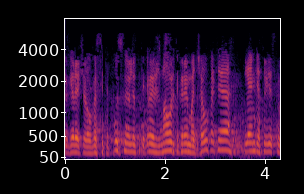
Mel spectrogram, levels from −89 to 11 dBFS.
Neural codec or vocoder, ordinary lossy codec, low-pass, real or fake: codec, 16 kHz, 2 kbps, X-Codec, HuBERT features, trained on general audio; MP3, 24 kbps; 7.2 kHz; fake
